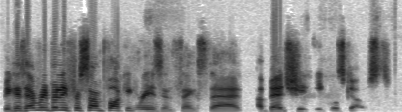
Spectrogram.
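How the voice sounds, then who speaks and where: Man, high-pitched voice, dry sound, joking casual livestream banter, some swearing. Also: lively intonation, a little fast, bright, forceful tone, no room sound, rough recording. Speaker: livestream co-host. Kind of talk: casual chat. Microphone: voice call.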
